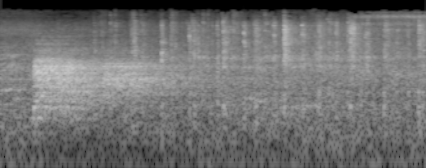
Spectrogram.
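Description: Starting shot for a speed-skating race: a sudden bang about a third of a second in that rings on in a large hall. It is followed by the skater's blades striking and scraping the ice in repeated strokes that come closer together.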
